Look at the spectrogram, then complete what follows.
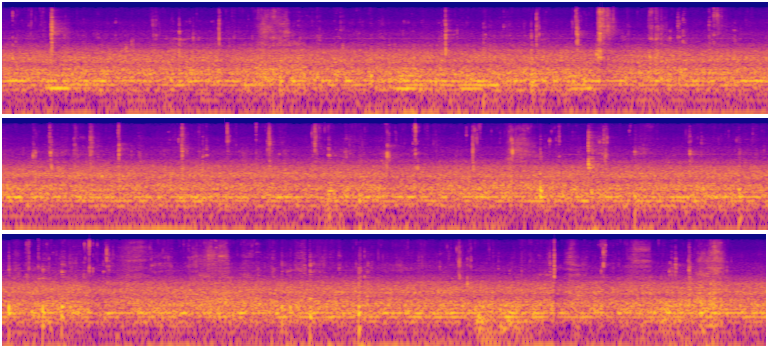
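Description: Close-up eating sounds of chicken curry and rice: many short wet clicks and smacks of chewing, scattered irregularly, over a steady background hum.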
